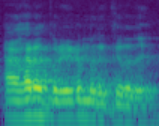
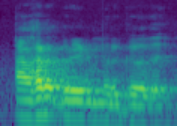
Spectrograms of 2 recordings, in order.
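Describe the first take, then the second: Both takes have the same delivery.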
